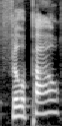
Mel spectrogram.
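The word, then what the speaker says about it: Philippou: yep Danny and Michael philipo Phil I said it wrong again what is it filipow Philip philipo philipo that's what it is filipo that's how they said it sensing an outtake here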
